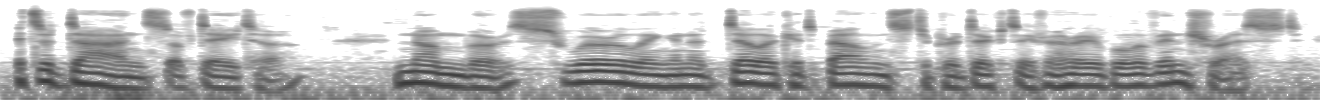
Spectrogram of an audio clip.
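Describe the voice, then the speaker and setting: A man playing a pompous, condescending genius scholar in an ASMR roleplay, lecturing a pupil in a haughty, mocking, deliberate and articulate way. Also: on the low side, slight background noise. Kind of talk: ASMR roleplay monologue, second-person lecture.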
